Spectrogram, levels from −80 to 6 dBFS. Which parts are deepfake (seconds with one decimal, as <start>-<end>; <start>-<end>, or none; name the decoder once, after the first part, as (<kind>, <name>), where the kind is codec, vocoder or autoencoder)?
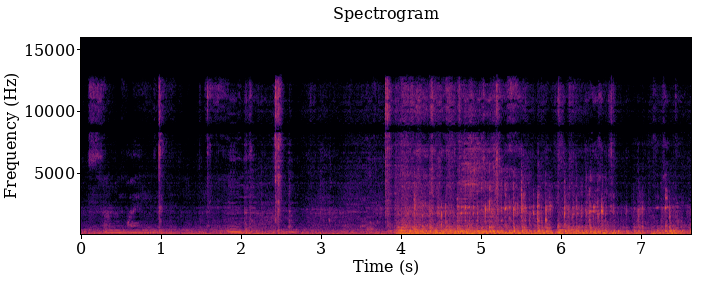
0.0-7.6 (codec, SNAC)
